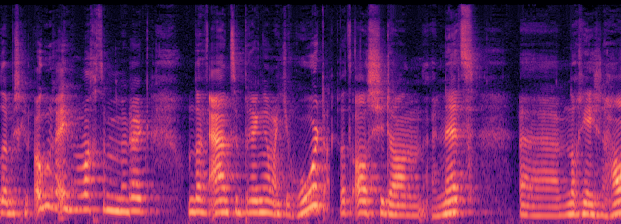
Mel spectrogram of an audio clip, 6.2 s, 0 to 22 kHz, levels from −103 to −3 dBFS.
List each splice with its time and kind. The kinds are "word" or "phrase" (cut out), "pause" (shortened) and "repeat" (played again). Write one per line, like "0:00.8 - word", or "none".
0:01.3 - word
0:02.1 - word
0:03.3 - word
0:04.3 - word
